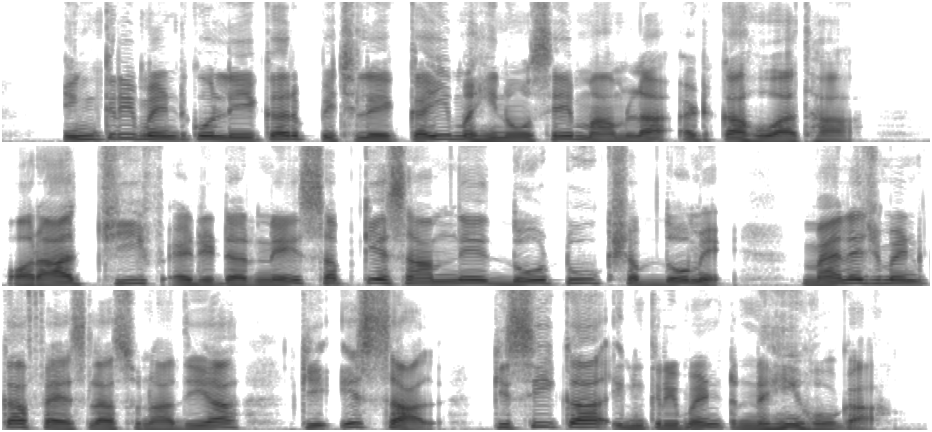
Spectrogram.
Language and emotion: Hindi, neutral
